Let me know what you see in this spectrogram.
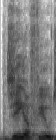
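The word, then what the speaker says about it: Gia Fu: Gia Few. G I A F. No pun intended. F-U. That's how you pronounce her name.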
